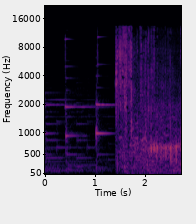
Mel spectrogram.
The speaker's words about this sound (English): Do you hear that Coors Light being poured? It's the perfect temperature. How can I tell just based on the sound? I can't.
